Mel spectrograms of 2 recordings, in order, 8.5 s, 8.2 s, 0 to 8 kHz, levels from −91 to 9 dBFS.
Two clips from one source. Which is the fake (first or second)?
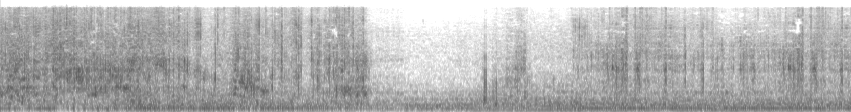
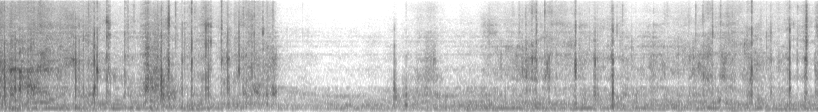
second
